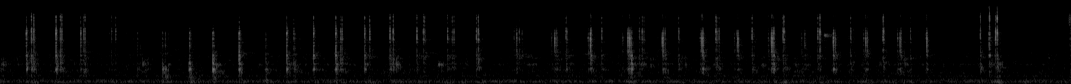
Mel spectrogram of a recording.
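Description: Long natural fingernails of both hands tap across the flat, solid glass tabletop of a computer desk. About 45 quick, sharp clicks follow one another in an uneven, rapid rhythm, each bright and high with almost no ring, over a quiet background.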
